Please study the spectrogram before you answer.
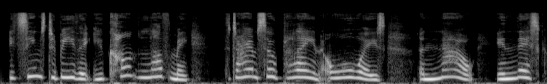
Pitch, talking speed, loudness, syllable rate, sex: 295 Hz, 220 wpm, -17 LUFS, 4.8 syllables/s, female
